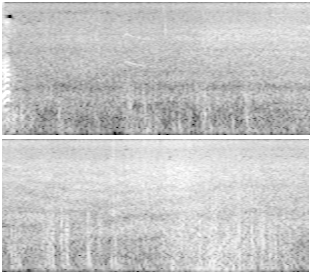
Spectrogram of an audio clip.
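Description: Sea wind buffeting the microphone over the wash of surf, the wind gusting stronger about five seconds in.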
